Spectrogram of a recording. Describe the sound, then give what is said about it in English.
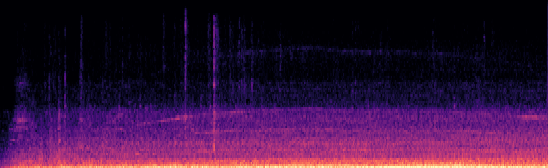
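Steady low engine rumble and road noise from inside a moving public transit bus, a continuous dense drone with faint higher rattles, constant in loudness and with no talking. “Christus Vincit semi-live on the public transit bus.”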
